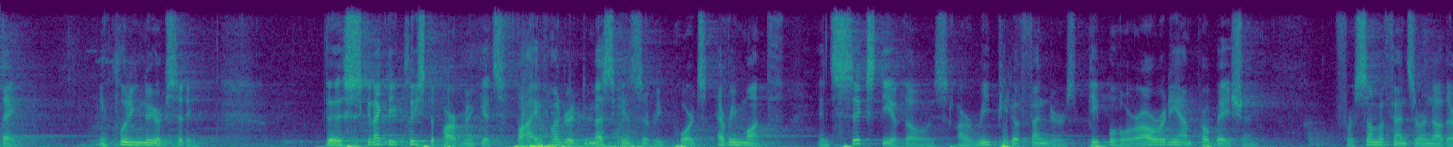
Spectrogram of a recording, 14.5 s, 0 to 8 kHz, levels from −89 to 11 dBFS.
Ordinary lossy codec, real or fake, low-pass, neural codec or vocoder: Opus, 64 kbps; real; 7.2 kHz; none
